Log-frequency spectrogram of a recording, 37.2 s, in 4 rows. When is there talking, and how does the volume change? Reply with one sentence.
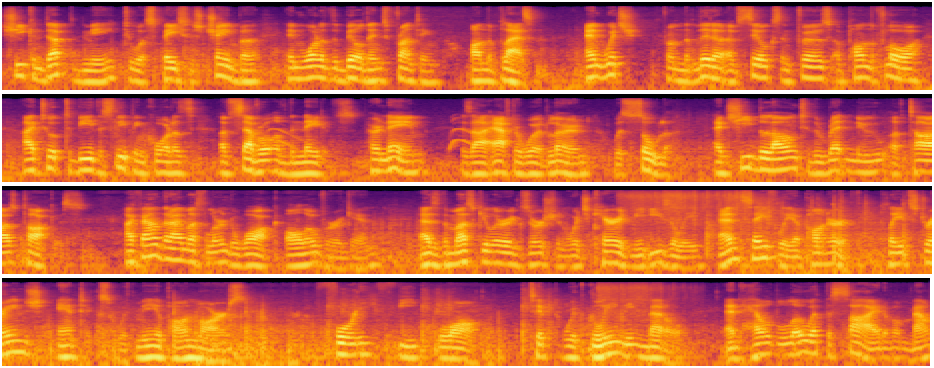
You can hear the talking from 0.0 to 37.1 s, at a steady volume.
